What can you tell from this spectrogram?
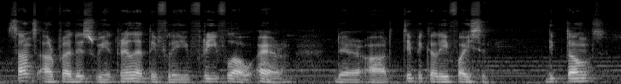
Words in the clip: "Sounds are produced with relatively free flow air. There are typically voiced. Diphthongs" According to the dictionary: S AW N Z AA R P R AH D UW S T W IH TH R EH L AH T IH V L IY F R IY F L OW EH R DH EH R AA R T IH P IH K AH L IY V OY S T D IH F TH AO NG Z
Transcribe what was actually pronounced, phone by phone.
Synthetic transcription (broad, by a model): S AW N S AA R P R AH D UW S T W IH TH R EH L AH T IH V L IY F R IY F L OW EH R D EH R AA R T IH P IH K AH L IY F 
